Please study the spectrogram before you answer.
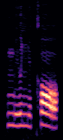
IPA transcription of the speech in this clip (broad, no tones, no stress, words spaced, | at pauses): me̤ʊ̯ɲɛ̤ kʰɔ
